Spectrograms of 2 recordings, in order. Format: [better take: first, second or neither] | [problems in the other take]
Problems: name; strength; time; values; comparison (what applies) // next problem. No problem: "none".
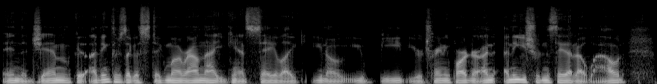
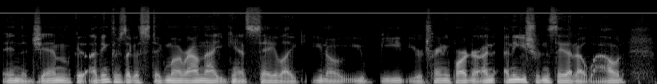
first | high-pitched whine; noticeable; throughout; 11.5 kHz, 10 dB below the speech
